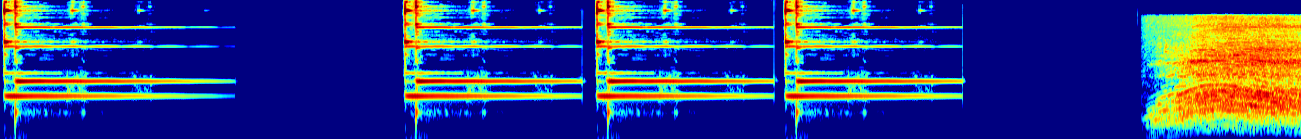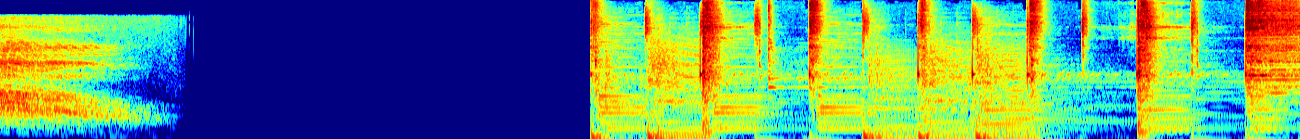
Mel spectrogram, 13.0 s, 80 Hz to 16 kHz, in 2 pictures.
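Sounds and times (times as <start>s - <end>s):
bell-like ding: 0.0s - 1.2s, 2.0s - 4.8s.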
